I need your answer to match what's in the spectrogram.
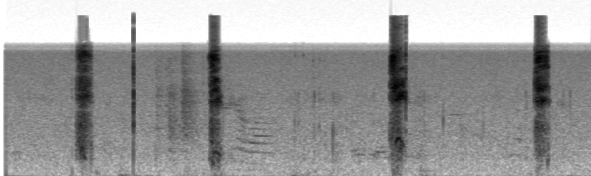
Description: Guess what Trixie does when she hears a sneeze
